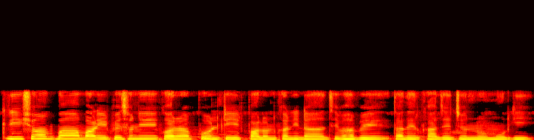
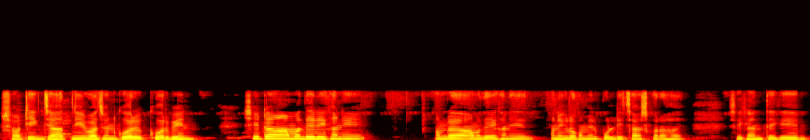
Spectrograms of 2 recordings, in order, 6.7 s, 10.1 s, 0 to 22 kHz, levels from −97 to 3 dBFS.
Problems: background sounds at intervals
